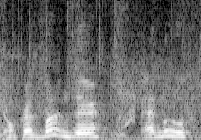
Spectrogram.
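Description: Excitable man commentating his fighting game. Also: very high voice, normal speed. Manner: excitable, swings between mutters and sudden yelps; profane trash talk at his opponent. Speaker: gaming streamer. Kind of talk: live commentary over ranked fighting game matches. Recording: game music loud behind voice.

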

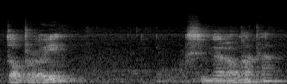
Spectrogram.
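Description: A man's voice: deep voice, animated, a bit bright. A male priest giving an emotive storytelling talk to an audience, building to impassioned emphasis. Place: cultural centre hall. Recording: very echoey hall from far off, faint noise.

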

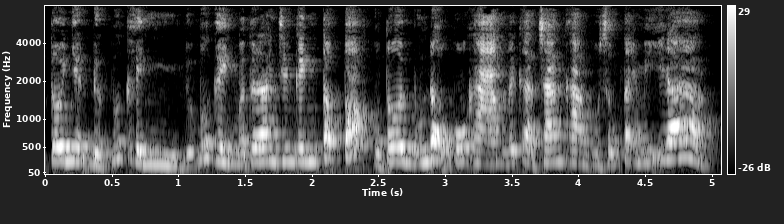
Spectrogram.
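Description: Loud-mouthed vietnamese woman on a livestream, kinda high voice, swears and laughs a lot. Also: racing. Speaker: livestream seller. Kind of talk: casual livestream chat.

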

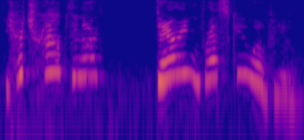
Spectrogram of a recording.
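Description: A woman voicing a squeaky, earnest, excitable young bug creature like a Christmas elf in video game dialogue. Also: a little slow, a little hiss or hum, exaggerated voice. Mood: earnest, alarmed. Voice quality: squeaky, childlike. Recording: game music behind the voice.

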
